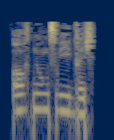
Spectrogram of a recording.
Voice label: "ordnungswidrig", German; adjectives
